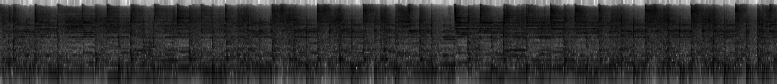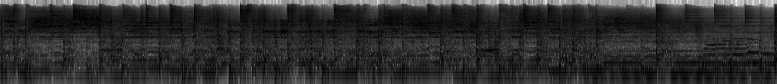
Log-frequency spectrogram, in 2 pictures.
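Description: Live rock band playing an instrumental passage: a drum kit, loud and busy with snare and bass drum hits, over electric guitar, with no pause.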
